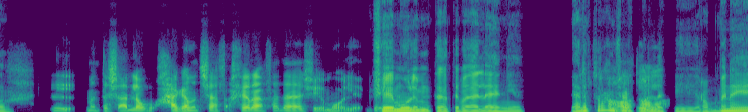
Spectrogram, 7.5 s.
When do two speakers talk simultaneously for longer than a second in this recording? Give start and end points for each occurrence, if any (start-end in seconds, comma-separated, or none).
none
